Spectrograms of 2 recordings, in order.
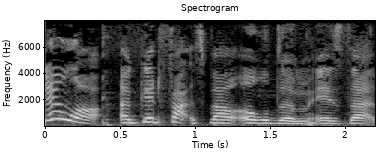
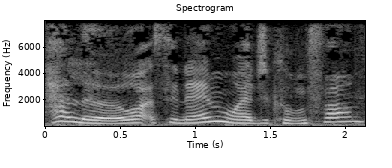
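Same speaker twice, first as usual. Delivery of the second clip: sexy, put-on northern English accent; 2 semitones higher than usual. Greeting the hosts as mystery guest number two in a guessing game, sexy northern accent. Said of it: "quite a sexy northern accent".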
